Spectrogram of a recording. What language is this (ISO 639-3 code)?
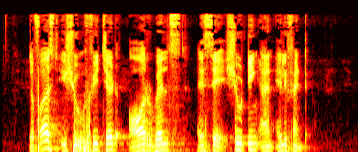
eng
